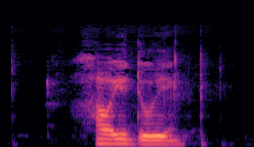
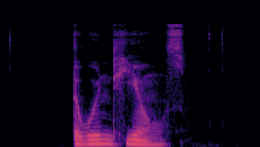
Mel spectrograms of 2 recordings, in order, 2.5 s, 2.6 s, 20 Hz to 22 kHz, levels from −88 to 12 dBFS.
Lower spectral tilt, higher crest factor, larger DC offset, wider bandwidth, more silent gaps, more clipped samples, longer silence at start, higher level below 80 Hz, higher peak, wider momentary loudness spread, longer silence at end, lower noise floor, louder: first, -8 dB/octave vs -6 dB/octave; about the same, 16 dB vs 18 dB; neither; second, 7 kHz vs 11.5 kHz; neither; neither; about the same, 0.8 s vs 0.75 s; about the same, -60 dBFS vs -58 dBFS; first, -4 dBFS vs -18 dBFS; first, 18 LU vs 12 LU; second, 0.5 s vs 0.8 s; second, -60 dBFS vs under -90 dBFS; first, -18 LUFS vs -34 LUFS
